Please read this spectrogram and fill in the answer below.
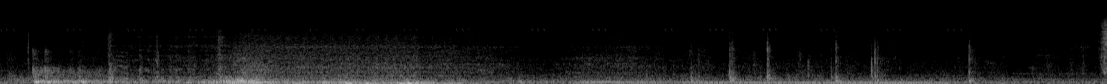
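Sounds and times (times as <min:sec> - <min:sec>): vehicle driving past: 0:01.3 - 0:08.4.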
